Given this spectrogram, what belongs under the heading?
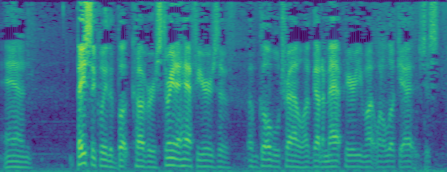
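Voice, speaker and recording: A man from Tennessee, an author being interviewed, telling his story in a measured, earnest way. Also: lowish voice, fairly even intonation, dull audio, a little hiss or hum. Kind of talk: conversational interview.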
